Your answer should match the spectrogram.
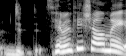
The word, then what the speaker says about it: Timothée Chalamet: Timothée Chalamet is how it's pronounced. I've watched interviews where he pronounced it.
